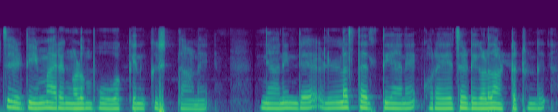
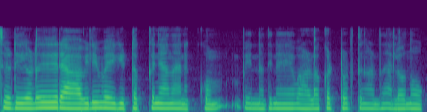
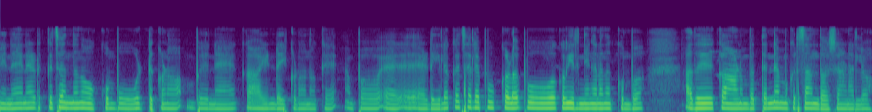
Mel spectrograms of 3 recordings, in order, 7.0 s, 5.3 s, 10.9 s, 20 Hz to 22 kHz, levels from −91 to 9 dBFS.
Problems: none marked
